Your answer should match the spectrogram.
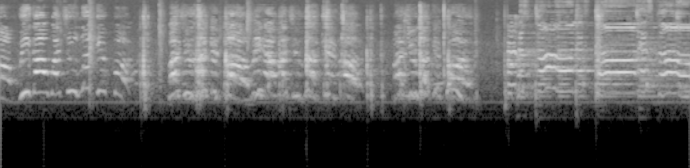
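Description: A pop/hip-hop song with rapped and sung vocals over a beat, heard thin and without bass. About seven and a half seconds in it drops out briefly and different music with long held sung notes follows.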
